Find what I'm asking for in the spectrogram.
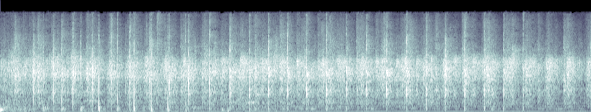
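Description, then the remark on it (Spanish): An audience applauds Xavi Seisó steadily for about nine seconds, a dense, even wash of many hands clapping at once with no voices rising above it. “L'últim torn de paraula és pel Xavi Seisó, al que també li hem de fer un gran aplaudiment, sisplau.”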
